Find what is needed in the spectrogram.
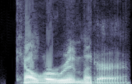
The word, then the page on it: calorimeter: American English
